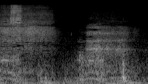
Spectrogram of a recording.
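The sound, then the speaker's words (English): A small car's engine cranks over and over without catching as someone tries to start it to warm it up, a steady grinding churn that surges in two rough bursts, moderately loud, with no one speaking. “Come on, little car. Not first time, please.”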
